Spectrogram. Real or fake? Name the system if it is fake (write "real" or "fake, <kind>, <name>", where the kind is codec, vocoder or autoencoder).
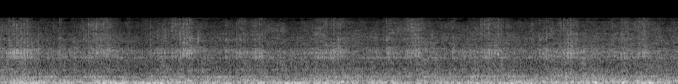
real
